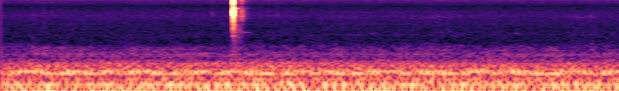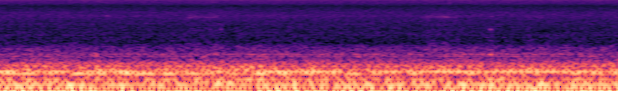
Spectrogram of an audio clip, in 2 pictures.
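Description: Steady low background rumble, with a single short click about two seconds in.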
